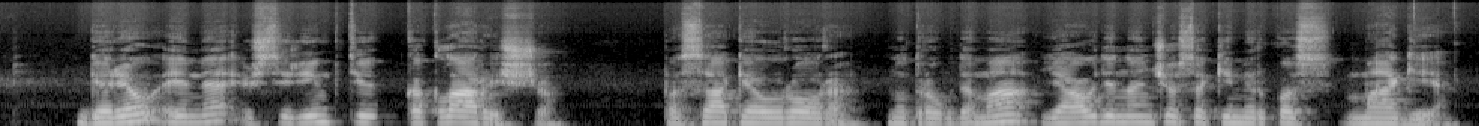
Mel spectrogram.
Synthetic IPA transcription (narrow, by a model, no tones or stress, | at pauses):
ɡʲɛɾʲɛʊɛɪmʲɛɪʃʲsʲɪɾʲɪŋʲkt̪ʲɪkɐklˠɑːɾɐɪʃʲt͡ʃʲoː | pɐsɑːkʲeːɛʊɾoːɾɑnʊt̪ɾɐʊɡd̪ɐmɐjæˑʊd̪ʲɪnɐnʲt͡ʃʲoːsɐkʲɪmʲɪɾkoːsmɑːɡʲɪjɛ̰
